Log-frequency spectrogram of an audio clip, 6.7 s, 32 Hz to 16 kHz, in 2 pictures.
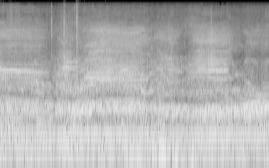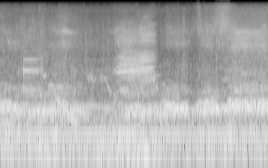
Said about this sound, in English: Scores of pupils have gathered in front of their classrooms singing to welcome their teacher, 26-year-old Eunice Esiedua Ejipon, back to school.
